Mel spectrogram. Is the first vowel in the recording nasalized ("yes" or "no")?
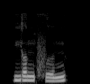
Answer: no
